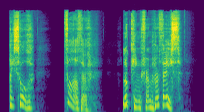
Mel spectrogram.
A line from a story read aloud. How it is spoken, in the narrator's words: gasped Elizabeth, trembling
